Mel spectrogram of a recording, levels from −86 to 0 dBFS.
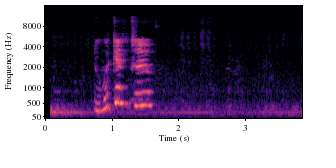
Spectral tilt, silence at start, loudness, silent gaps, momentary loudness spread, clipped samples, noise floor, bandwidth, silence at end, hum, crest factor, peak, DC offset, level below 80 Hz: -3.5 dB/octave; 0.05 s; -27 LUFS; none; 20 LU; under 0.1%; -56 dBFS; 11.5 kHz; 0.1 s; none; 24 dB; -10 dBFS; under 0.1%; -74 dBFS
